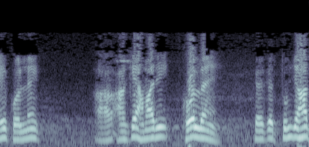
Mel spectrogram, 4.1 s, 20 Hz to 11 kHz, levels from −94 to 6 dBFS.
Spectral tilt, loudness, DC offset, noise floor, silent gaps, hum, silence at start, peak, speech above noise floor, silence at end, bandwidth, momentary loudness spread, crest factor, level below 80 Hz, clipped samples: -12 dB/octave; -16 LUFS; under 0.1%; -42 dBFS; none; none; 0 s; -2 dBFS; 27 dB; 0 s; 5.8 kHz; 11 LU; 14 dB; -46 dBFS; under 0.1%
